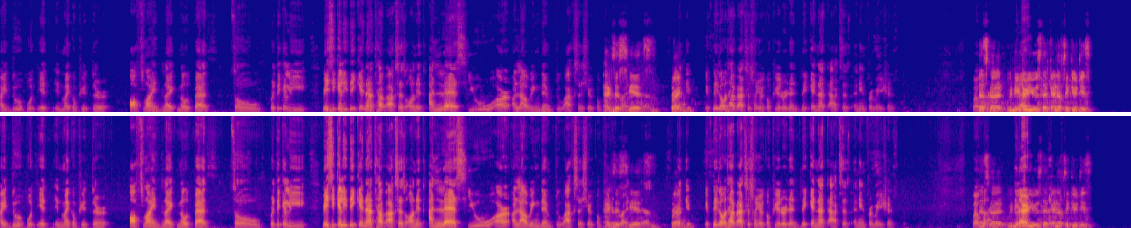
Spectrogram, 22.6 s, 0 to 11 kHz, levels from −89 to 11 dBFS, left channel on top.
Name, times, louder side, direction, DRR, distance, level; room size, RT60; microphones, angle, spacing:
voice 1, 0.0-2.1 2.6-4.2 4.7-6.1 6.5-12.6 12.8-13.0 13.5-13.6 14.3-17.8 19.5-19.8 20.3-20.6, right 7 dB, 50° right, 0.3 m, -29 dB
voice 2, 12.1-13.2 13.4-13.8 19.6-21.8, left 5 dB, 75° left, 0.3 m, -28 dB
2.3 x 2.0 x 2.9 m
head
